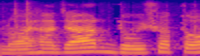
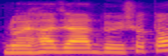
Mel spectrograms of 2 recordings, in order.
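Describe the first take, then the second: First: Slow, even "নয় হাজার দুইশত" with a rise on "হাজার"; drawn-out number read; slow dictation. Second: "নয় হাজার দুইশত" louder and slow, rising on "হাজার"; firm slow final reading; slow, louder recap. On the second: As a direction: announce "নয় হাজার দুইশত" loudly and slowly to the class. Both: Shown as a demonstration. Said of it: "এটির উচ্চারণ কি?".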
